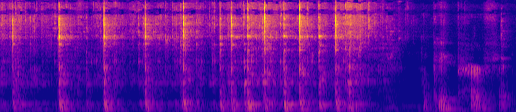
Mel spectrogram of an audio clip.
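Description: Drink-mix packets are stirred into slushy ice in a container for Star Wars blue milk, giving a rhythmic run of close scraping and clinking strokes that ends in quieter rustling.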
